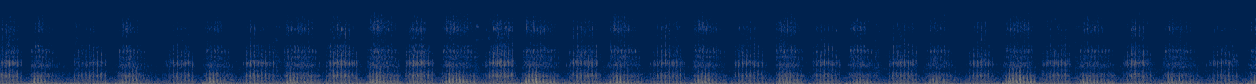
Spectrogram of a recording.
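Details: Continuous cat snore of regular rough breaths, close together at about seventy-five per minute, low rumbling with soft breathy overtones, one louder breath near the end, nothing else audible.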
